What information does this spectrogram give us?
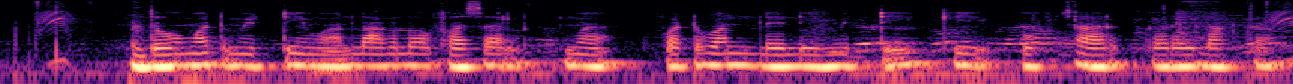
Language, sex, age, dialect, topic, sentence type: Maithili, male, 18-24, Angika, agriculture, question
